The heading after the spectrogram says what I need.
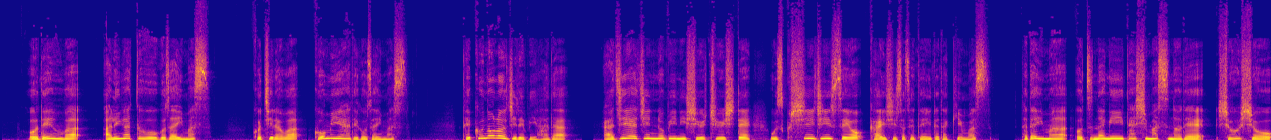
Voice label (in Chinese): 彩铃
